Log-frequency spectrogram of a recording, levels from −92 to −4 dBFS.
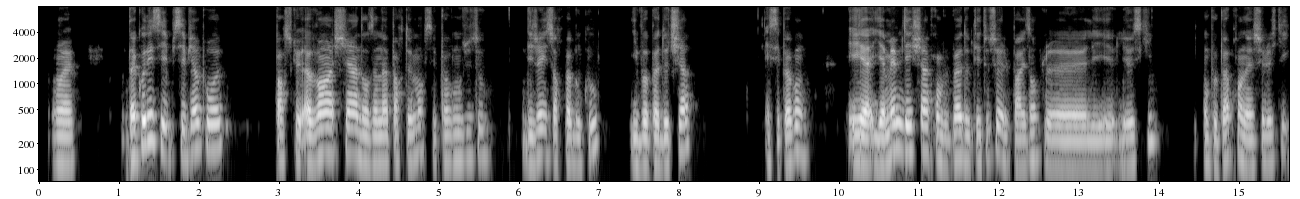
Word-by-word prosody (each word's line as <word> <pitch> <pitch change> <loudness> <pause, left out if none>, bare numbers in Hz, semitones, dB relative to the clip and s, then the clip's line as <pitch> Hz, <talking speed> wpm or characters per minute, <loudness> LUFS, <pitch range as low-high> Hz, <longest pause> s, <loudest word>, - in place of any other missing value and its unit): Ouais. 120 0 +2 0.6
D'un 140 - +5
côté 190 +9 +6
c'est 180 -7 0
b - - -13
c'est 145 - -4
bien 165 +4 +2
pour 170 -1 +2
eux. 175 - -1 0.6
Parce 130 0 -2
qu'avoir 145 +6 +5
un 155 - +4
chien 155 -1 +1
dans 125 -2 -1
un 120 - +2
appartement, 130 +5 -2
c'est - - -12
pas 125 - -4
bon 130 +1 -5
du 140 +1 -11
tout. 145 0 -11 0.4
Déjà, 125 +5 -1
il 150 - -3
sort - - -5
pas 120 - +1
beaucoup. 120 +8 -4 0.4
Il 115 -1 -4
voit 115 0 +2
pas 115 - +2
d'autres 120 +1 -1
chiens, 170 +2 +1 0.9
et - - -10
c'est - - -7
pas 125 - +2
bon 155 -1 -3 0.5
et 130 -1 +6
heu, 115 - +7
il - - -3
y 120 - +5
a - - +6
même 170 +7 +4
des 165 -1 +4
chats 160 0 +1
qu'on 140 -4 -2
peut 115 - -7
pas 135 +5 +3
adopter 125 -2 -2
tout - - -12
seul. - - -2
Par 110 - -2
exemple, 135 +3 -5
heu, 110 -1 +2
les 110 +1 -3
les 115 0 -6
huskies, 210 - -6 0.6
on - - -3
peut 115 0 -5
pas 130 +4 +1
prendre 130 -3 -1
1 110 - +1
seul 120 +3 -5
husky, 135 +5 -8
130 Hz, 240 wpm, -23 LUFS, 120-155 Hz, 0.9 s, heu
